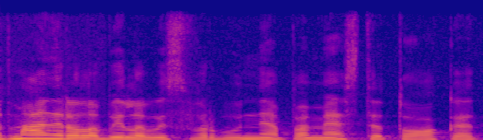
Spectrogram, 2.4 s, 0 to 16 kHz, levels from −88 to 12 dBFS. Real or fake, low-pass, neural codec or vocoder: real; 14.4 kHz; none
